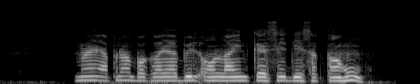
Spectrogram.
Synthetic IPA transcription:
mɛ̃ːɐpnabɐkaːjabɪlɔːnlaːɪnkɛːsed̪eːsɐk̚t̪aɦũː

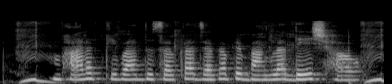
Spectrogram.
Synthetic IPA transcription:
bʱaːɾət̪kebaːd̪ːusəɾkaɾd͡ʒəɡəpebãːŋɡlad̪eːʃɦao

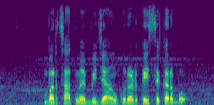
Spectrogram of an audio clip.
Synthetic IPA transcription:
bɐɾsaːt̪mẽbid͡ʒaə̃ŋkʊɾəɽkəɪsekɐɾboː

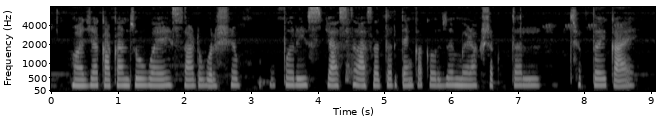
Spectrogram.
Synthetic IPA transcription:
mad͡ʑʱjakakãnt͡soʋəjesaʈʰʋəɾʂə | pəɾisd͡zast̪əəsat̪əɾt̪jaŋkakəɾd͡zəmiɭakɕəkt̪ | ɕəkt̪əjkaj

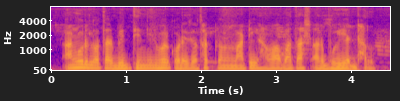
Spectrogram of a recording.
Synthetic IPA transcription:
a̰ŋuɾlɔt̪aɾbɾid̪ʱːiniɾbʱɔɾkɔɾed͡ʑɔt̪ʰakɾɔmemaʈiɦaoabat̪aʃa̰ɾbʱujeɖʱa̰l

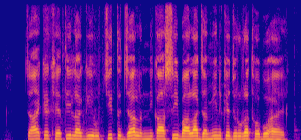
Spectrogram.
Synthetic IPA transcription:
t͡ʃaːekekʰeːt̪iləɡiʊt͡ʃɪt̪d͡ʒəlnɪkaːsibaːlad͡ʒəmiːnked͡ʒəɾuːɾət̪ɦoːboɦɛe

